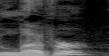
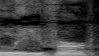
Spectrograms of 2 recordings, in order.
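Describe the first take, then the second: First: It is said with the American pronunciation. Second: It is said with the British pronunciation. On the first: "Americans tend to say lever" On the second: "my husband is from the U K, and they say lever"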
